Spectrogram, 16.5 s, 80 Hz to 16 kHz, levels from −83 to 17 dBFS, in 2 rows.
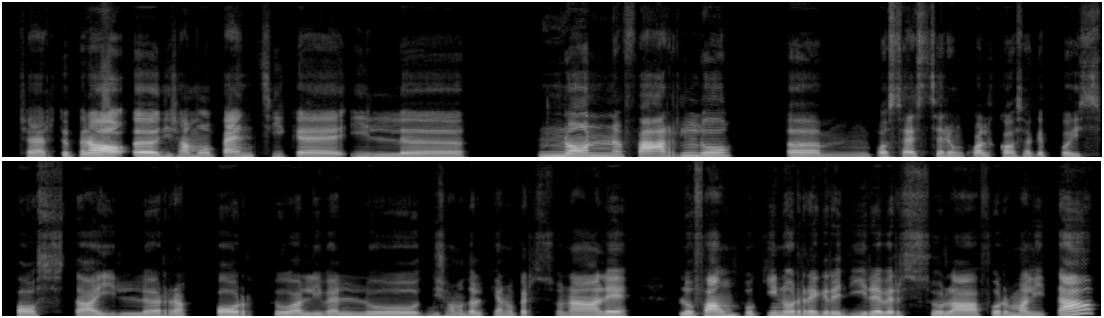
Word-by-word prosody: Certo. 185 Hz, 0 st, -4 dB
Però, 245 Hz, +1 st, +9 dB
uhm, 200 Hz, 0 st, +8 dB
diciamo 195 Hz, -1 st, -3 dB
pensi 215 Hz, 0 st, -2 dB
che 185 Hz, -1 st, 0 dB
il 180 Hz, -3 st, -4 dB, 0.5 s
non 250 Hz, +3 st, +2 dB
farlo, 275 Hz, +6 st, +3 dB, 0.3 s
uhm, 180 Hz, -3 st, -3 dB
possa 205 Hz, +3 st, -2 dB
essere 210 Hz, -1 st, -3 dB
un 190 Hz, -1 st, -8 dB
qualcosa 200 Hz, +2 st, -4 dB
che 175 Hz, -2 st, -7 dB
poi 185 Hz, +1 st, -6 dB
sposta 185 Hz, -2 st, -3 dB
il 175 Hz, 0 st, -6 dB
rapporto 180 Hz, +1 st, -3 dB
a 180 Hz, -, +1 dB
livello, 180 Hz, -1 st, -4 dB
diciamo, 180 Hz, 0 st, -11 dB
dal 180 Hz, +1 st, -4 dB
piano 185 Hz, -1 st, -8 dB
personale 185 Hz, +1 st, 0 dB, 0.3 s
lo 190 Hz, +1 st, -1 dB
fa 200 Hz, +2 st, +7 dB
un 195 Hz, 0 st, 0 dB
pochino 195 Hz, 0 st, -4 dB
regredire 190 Hz, -1 st, 0 dB
verso 185 Hz, +1 st, -3 dB
la 180 Hz, -1 st, +3 dB
formalità? 190 Hz, -, +4 dB
190 Hz, 120 wpm, -22 LUFS, 180-200 Hz, 0.5 s, Però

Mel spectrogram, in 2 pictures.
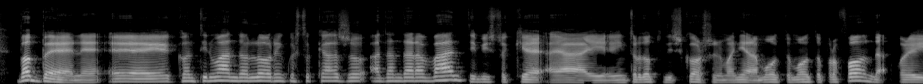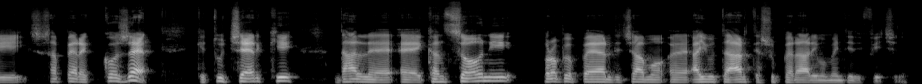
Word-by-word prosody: Va 200 Hz, +3 st, +5 dB
bene, 105 Hz, -, +2 dB
ehm, 135 Hz, +1 st, +3 dB
continuando 165 Hz, +2 st, -1 dB
allora 165 Hz, 0 st, -1 dB
in 160 Hz, -, -6 dB
questo 155 Hz, 0 st, -12 dB
caso 160 Hz, -1 st, -4 dB
ad 150 Hz, +1 st, -7 dB
andare 160 Hz, +1 st, -1 dB
avanti, 190 Hz, 0 st, +1 dB
visto 120 Hz, -2 st, -7 dB
che, 110 Hz, -2 st, +2 dB
ehm, -, -, 0 dB
hai 100 Hz, -1 st, 0 dB
introdotto 115 Hz, +4 st, -5 dB
il 105 Hz, -, -9 dB
discorso 110 Hz, 0 st, -5 dB
in 100 Hz, -, -9 dB
maniera 100 Hz, 0 st, -1 dB
molto, 110 Hz, +1 st, -5 dB
molto 115 Hz, 0 st, -4 dB
profonda, 125 Hz, +3 st, -1 dB
vorrei 110 Hz, -1 st, -1 dB
sapere 130 Hz, -3 st, -2 dB
cos'è 150 Hz, -6 st, +4 dB, 0.4 s
che -, -, -11 dB
tu 155 Hz, -, -3 dB
cerchi 150 Hz, +4 st, +4 dB, 0.3 s
dalle, 120 Hz, -4 st, 0 dB
ehm, 110 Hz, -2 st, +2 dB
canzoni 145 Hz, +7 st, +1 dB, 0.2 s
proprio 135 Hz, 0 st, -2 dB
per 120 Hz, -1 st, +4 dB
diciamo, 110 Hz, 0 st, -3 dB
ehm, 110 Hz, -1 st, -3 dB
aiutarti 115 Hz, 0 st, +2 dB
a -, -, -10 dB
superare 105 Hz, +1 st, -2 dB
i -, -, -5 dB
momenti 95 Hz, -1 st, -7 dB
difficili? 85 Hz, -1 st, -14 dB
120 Hz, 135 wpm, -24 LUFS, 110-155 Hz, 0.4 s, Va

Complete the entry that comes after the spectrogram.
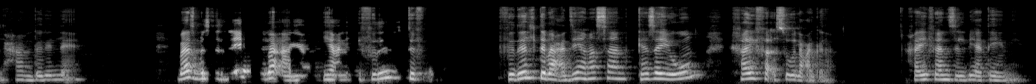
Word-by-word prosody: الحمد 205 Hz, -2 st, -9 dB
لله. 210 Hz, +3 st, -7 dB, 1.0 s
بس 295 Hz, +4 st, +6 dB
بس 265 Hz, -1 st, +1 dB
اتضايقت 300 Hz, +7 st, +2 dB
بقى 280 Hz, -9 st, +4 dB, 0.3 s
يعني 225 Hz, -, -2 dB
يعني 215 Hz, 0 st, -8 dB
فِضِلت 285 Hz, +6 st, -1 dB
ف 255 Hz, 0 st, -5 dB, 0.7 s
فِضِلت 285 Hz, +5 st, +2 dB
بعديها 245 Hz, +1 st, +3 dB
مثلًا 275 Hz, -1 st, +3 dB
كذا 255 Hz, +2 st, +2 dB
يوم 275 Hz, -, 0 dB, 0.4 s
خايفة 260 Hz, 0 st, +1 dB
أسوق 225 Hz, -, +2 dB
العَجَلة، -, -, -7 dB, 0.7 s
خايفة 225 Hz, +2 st, -1 dB
أنزِل 215 Hz, -3 st, -2 dB
بيها 210 Hz, -2 st, -4 dB
تاني. 195 Hz, +2 st, -9 dB
245 Hz, 125 wpm, -18 LUFS, 215-275 Hz, 1.0 s, بس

